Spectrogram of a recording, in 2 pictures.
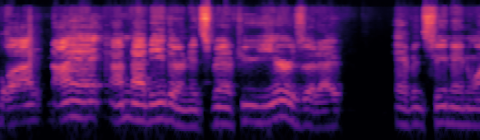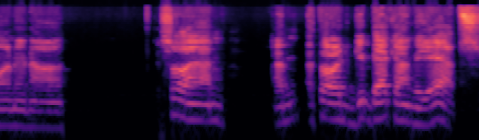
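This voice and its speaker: The voice has a bright, sharp tone. It moves at a fairly slow pace with ordinary pitch variation. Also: man, medium pitch for a man. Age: 60s. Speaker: live stream show host. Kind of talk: casual chat. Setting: live stream. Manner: halting.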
